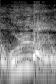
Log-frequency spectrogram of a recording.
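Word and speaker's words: עֹלָה: 번제는 올라예요. 원어로 올라라고 읽는데 그것은 무슨 뜻이 있냐면 올라가다라는 뜻이 있어요.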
